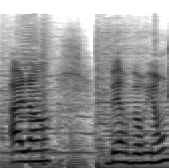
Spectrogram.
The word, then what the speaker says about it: Alain Berberian: C'est un film réalisé par Alain Berberian, je le dis bien ou pas Oui.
